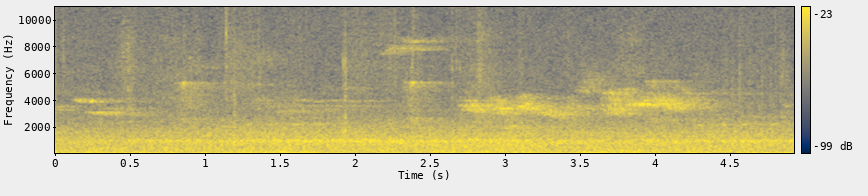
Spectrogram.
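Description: Birds chirping outdoors over a steady background hiss, with a short flurry of calls about three seconds in.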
